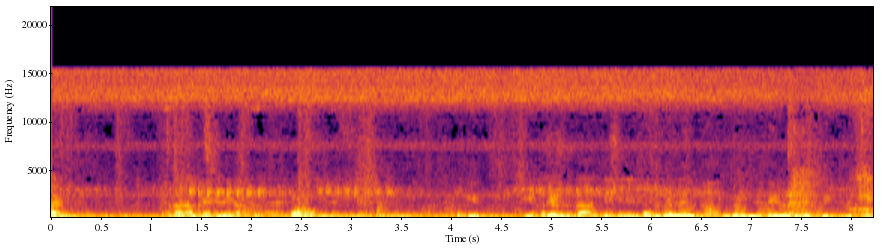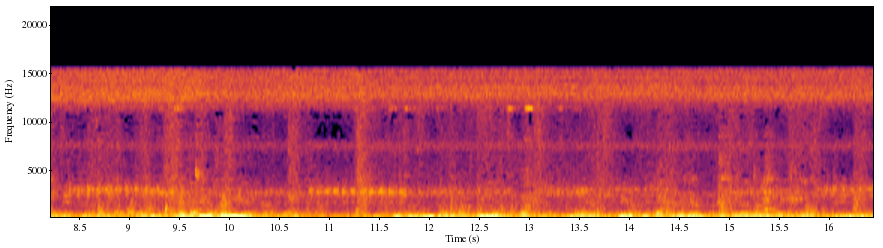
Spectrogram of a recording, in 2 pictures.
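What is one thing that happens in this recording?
Several men talk and call out with animation nearby.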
